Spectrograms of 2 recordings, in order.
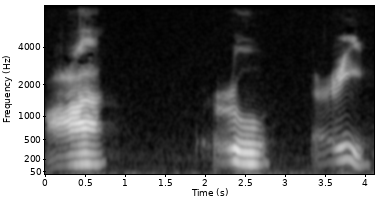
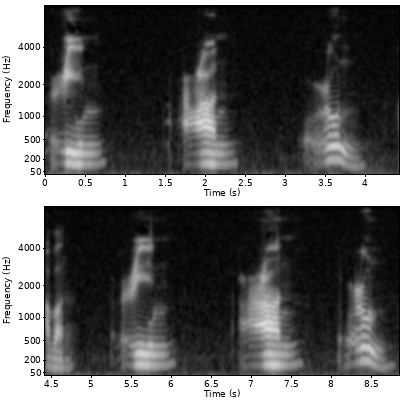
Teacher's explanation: তাহলে আইন অক্ষর গলা চেপে পড়ব।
